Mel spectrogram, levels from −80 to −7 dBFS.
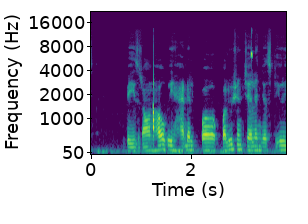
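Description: Speech with two bursts of DAB burbling over the sound at 1.21 to 1.26 s and 3.10 to 3.31 s. Weak reception lets bit errors slip past error correction into the MP2 data, where wrong samples put short blips of noise in single sub-bands.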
